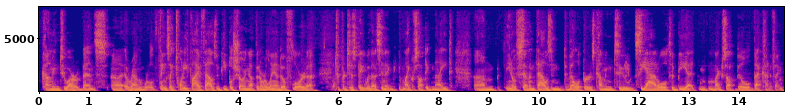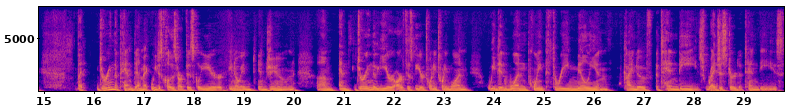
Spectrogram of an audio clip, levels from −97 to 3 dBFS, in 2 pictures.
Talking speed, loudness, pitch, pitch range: 150 wpm, -26 LUFS, 120 Hz, 115-135 Hz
